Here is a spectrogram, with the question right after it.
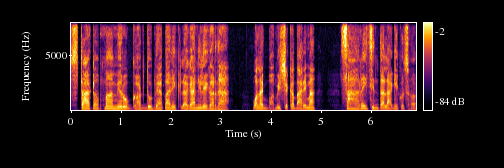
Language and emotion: Nepali, fearful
